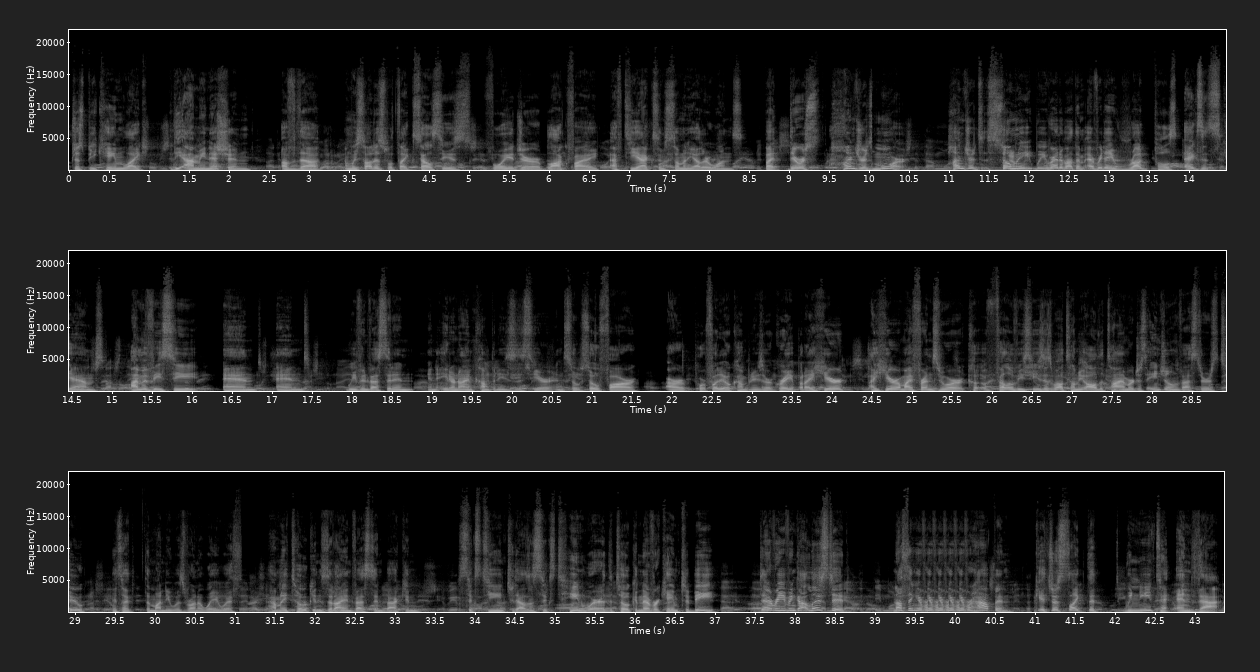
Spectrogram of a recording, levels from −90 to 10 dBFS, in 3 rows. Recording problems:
background chatter; noticeable; throughout; 2 voices, 15 dB below the speech
audio stuttering; at 40 s

